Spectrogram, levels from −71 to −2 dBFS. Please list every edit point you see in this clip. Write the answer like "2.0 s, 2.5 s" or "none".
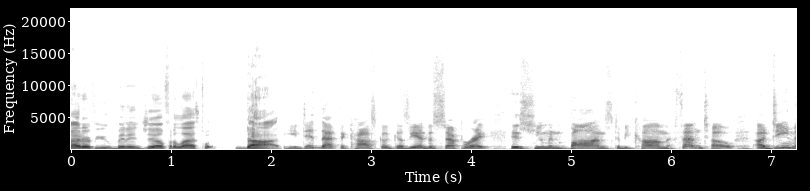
2.1 s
